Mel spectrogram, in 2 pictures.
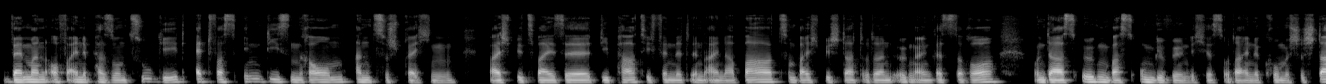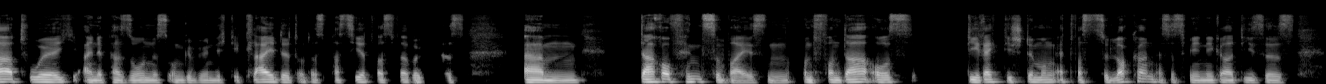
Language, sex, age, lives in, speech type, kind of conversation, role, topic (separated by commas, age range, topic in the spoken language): German, male, 20-24, Germany, conversation, advice, advisor, Wie gehe ich damit um, wenn mich Partys überfordern?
